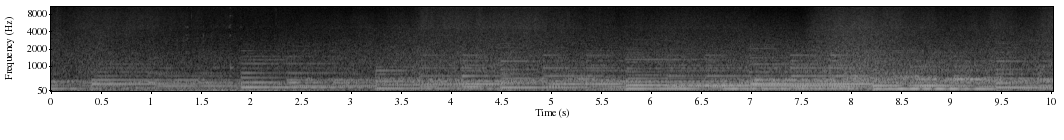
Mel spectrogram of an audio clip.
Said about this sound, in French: je regarde ce qu'il y a. Un bateau qui passe.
